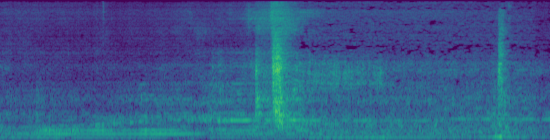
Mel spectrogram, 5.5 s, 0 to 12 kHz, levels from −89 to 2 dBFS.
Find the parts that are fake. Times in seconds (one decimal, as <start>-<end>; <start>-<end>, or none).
0.0-3.0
